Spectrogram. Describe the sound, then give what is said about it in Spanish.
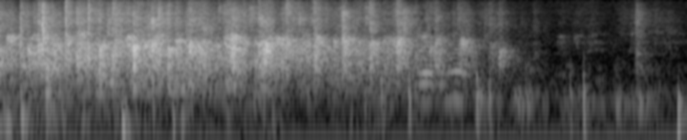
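Audience applause at a public talk on journalism, dense and continuous clapping for about five seconds that then thins into a few scattered claps. “un aplauso para el compañero”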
